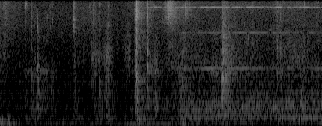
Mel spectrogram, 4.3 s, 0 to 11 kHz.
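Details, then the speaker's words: Classic Mini with turbocharged A-Series engine, before first start: faint steady high whir of the rear fuel pump priming, pressure right at 3 PSI, fuel returning, no leaks after a hose clamp was tightened; normal priming. "looking pretty good so far can hear the pump worring along in the back and we are right at 3 PSI which should be perfect"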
